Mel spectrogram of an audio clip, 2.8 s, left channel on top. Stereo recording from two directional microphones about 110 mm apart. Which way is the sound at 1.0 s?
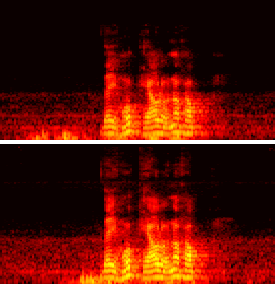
30° right (ahead or behind).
